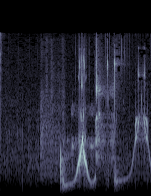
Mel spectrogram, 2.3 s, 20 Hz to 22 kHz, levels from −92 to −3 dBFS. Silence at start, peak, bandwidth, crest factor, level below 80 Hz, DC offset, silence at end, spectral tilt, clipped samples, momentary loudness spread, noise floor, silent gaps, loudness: 0 s; -10 dBFS; 11.5 kHz; 28 dB; under -90 dBFS; under 0.1%; 0 s; 2.5 dB/octave; under 0.1%; 22 LU; -61 dBFS; none; -33 LUFS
